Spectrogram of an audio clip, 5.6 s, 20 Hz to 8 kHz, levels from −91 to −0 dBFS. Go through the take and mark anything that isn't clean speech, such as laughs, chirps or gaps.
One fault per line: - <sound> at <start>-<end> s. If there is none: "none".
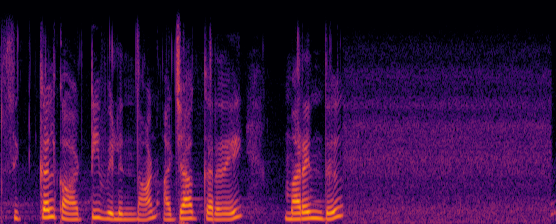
none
